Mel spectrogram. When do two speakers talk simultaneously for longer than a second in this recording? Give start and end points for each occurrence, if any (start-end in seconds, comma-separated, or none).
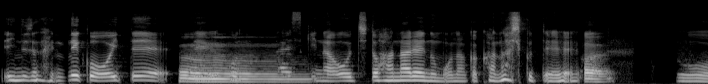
1.8-3.3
